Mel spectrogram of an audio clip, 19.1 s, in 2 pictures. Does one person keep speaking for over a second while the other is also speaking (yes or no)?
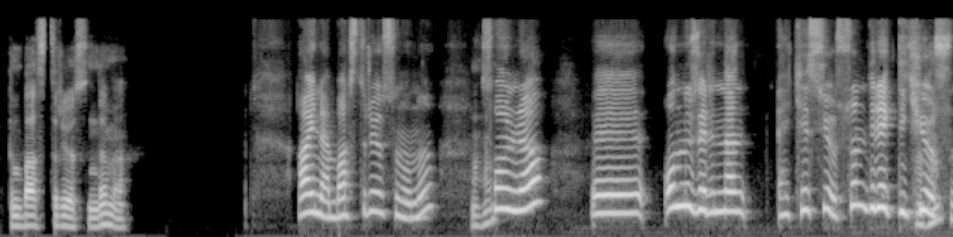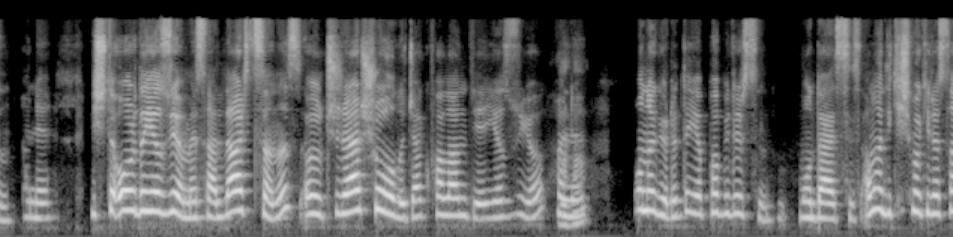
no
